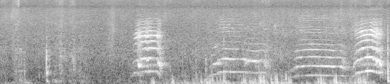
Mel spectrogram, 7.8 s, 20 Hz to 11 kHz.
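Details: Goat kids from two families, Koharu's and Okayu's, play in teams in the exercise yard of a handmade goat farm in Japan, 13 June 2023; after a quiet start, three drawn-out quavering bleats follow over low rumbling noise.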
